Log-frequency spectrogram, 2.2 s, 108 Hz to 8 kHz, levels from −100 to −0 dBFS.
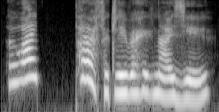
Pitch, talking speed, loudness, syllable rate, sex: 255 Hz, 135 wpm, -15 LUFS, 6.3 syllables/s, female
